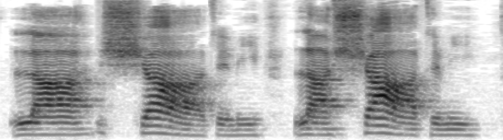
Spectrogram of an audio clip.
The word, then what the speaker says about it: Lasciatemi: its la shot any last shot to me so that is completely on the second syllable okay if I do it wrong last shot to me the she is on the first civil so if I slowed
